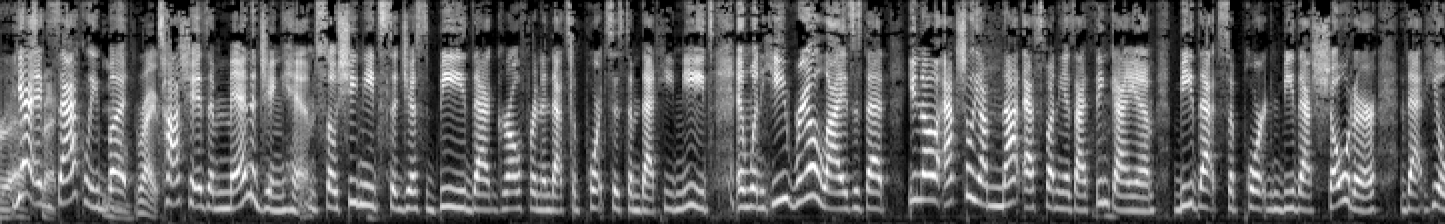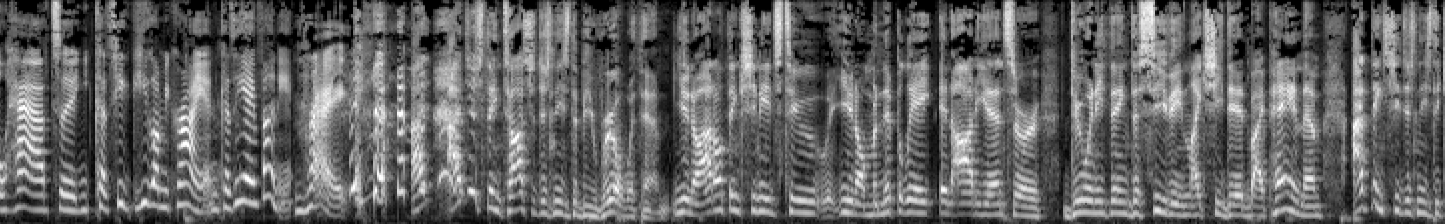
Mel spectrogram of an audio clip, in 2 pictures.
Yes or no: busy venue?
no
